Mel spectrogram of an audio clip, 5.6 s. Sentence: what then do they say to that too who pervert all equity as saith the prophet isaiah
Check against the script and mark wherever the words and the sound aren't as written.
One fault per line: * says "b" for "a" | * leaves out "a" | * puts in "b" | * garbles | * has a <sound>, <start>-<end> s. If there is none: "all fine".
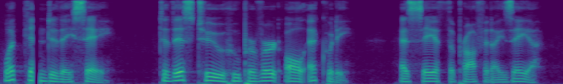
* has a dropout, 0.3-0.4 s
* says "this" for "that"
